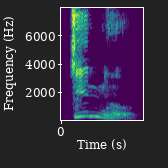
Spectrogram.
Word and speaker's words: চিহ্ন: পদ্য আর এটা কিন্তু উচ্চারণ হচ্ছে কিন্তু পদ। পদ। তারপরে দেখো চিহ্ন চিহ্ন এটা কিন্তু হ এর সাথে দন্তন্য তাহলে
